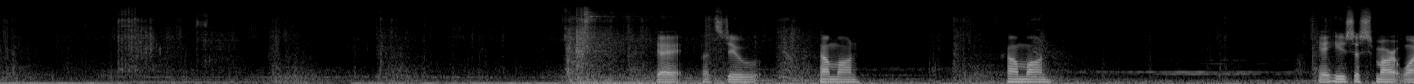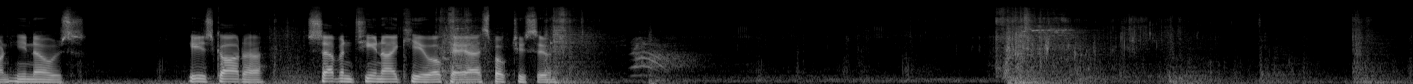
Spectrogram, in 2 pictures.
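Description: A sword swings through the air.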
